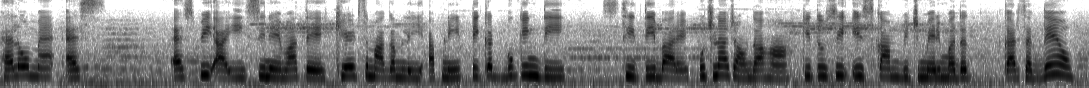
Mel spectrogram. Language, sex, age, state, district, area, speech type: Punjabi, female, 18-30, Punjab, Ludhiana, rural, read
